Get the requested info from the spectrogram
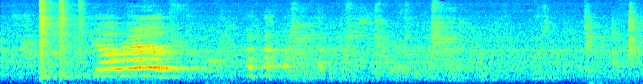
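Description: Low murmur of voices in a music club, with a few sharp clicks about half a second in and one voice calling out briefly about a second in; no instruments are playing.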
